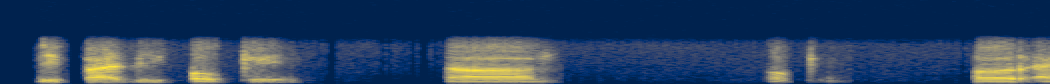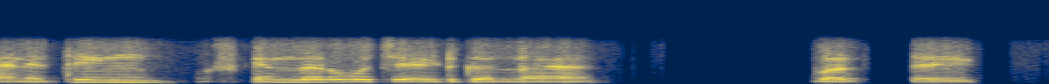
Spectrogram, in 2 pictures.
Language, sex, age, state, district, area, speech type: Hindi, male, 18-30, Madhya Pradesh, Bhopal, urban, conversation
